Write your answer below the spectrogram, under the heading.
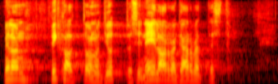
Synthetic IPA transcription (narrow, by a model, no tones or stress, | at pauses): melo̞npikːˑɑlt̪ːˑo̞lnud̪jut̪ːusine̞ːlɑrve̞kærve̞t̪ːˑe̞st̪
